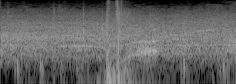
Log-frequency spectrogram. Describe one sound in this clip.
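A heavy body slams onto a hard floor with a thud.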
